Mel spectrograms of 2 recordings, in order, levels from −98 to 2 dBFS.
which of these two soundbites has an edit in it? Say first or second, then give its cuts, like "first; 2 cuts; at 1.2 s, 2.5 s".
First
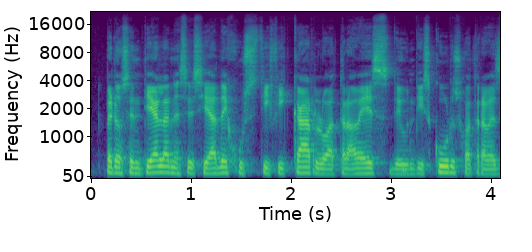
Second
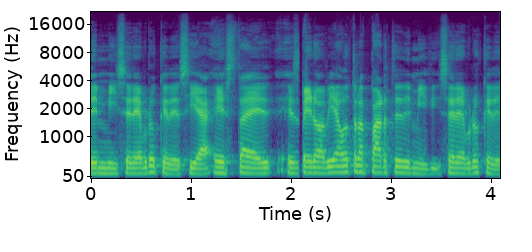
second; 1 cut; at 2.1 s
